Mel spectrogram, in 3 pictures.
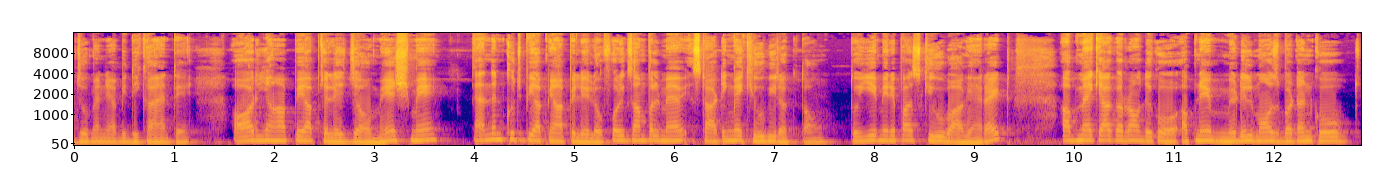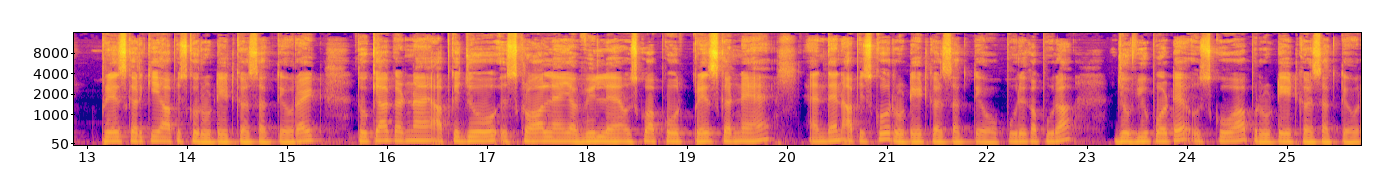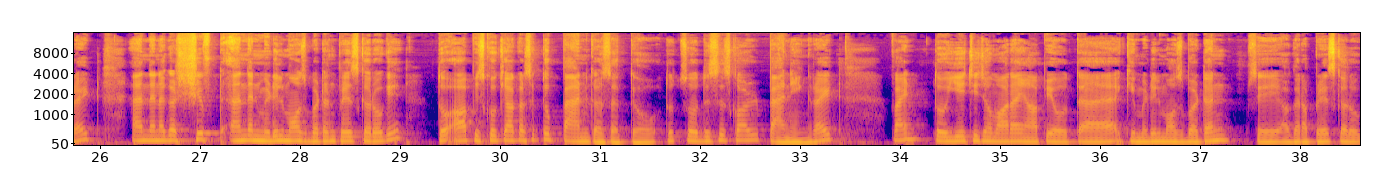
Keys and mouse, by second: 18.9 middle click, 27.7 shift+middle click, 34.2 middle click.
